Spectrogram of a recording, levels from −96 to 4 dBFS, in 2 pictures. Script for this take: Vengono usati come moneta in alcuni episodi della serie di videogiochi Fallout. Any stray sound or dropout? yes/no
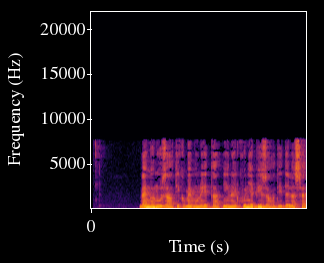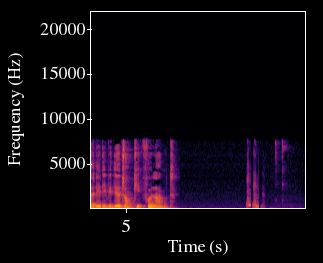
yes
